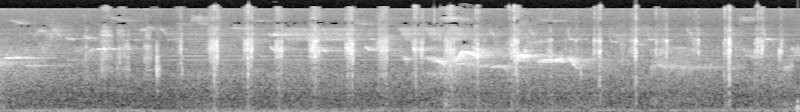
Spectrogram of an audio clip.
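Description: Small woodland birds chirping, with short high ticks scattered irregularly and a few curving chirps about halfway through.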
